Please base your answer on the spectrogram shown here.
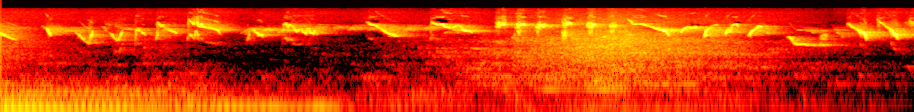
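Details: White-eye singing to prompt other birds to sing for contests: quick, high, twittering chirps in an unbroken flow over a low rumbling background noise.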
